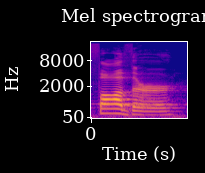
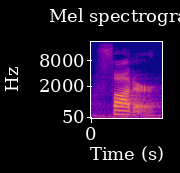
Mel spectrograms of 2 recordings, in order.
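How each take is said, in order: First: The middle consonant is a th sound. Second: The middle consonant is a d sound. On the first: The speaker calls it right. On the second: The speaker calls it wrong. "not fodder"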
